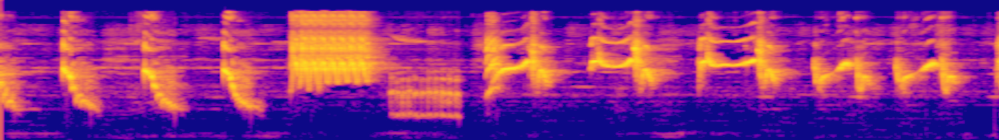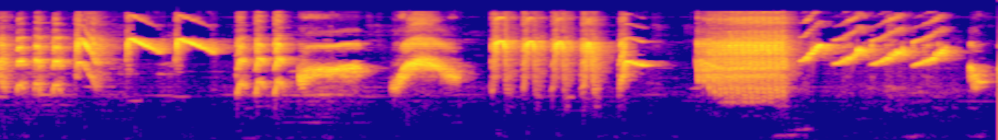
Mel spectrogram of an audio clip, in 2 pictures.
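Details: Asian pied starling, called jalak suren, in a long varied song used to provoke a stalled bird: descending whistles, harsh buzzes and many looping chirps delivered rapidly.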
